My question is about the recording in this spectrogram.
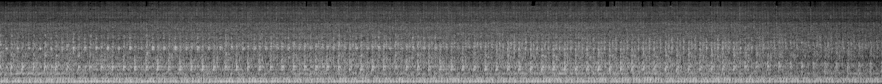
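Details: Nissan Versa with an existing rod knock, high-mileage worn spark plugs cleaned and gapped with little improvement, idling rough; steady even knock about three per second, suggesting a spun rod bearing; rod knock at idle.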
